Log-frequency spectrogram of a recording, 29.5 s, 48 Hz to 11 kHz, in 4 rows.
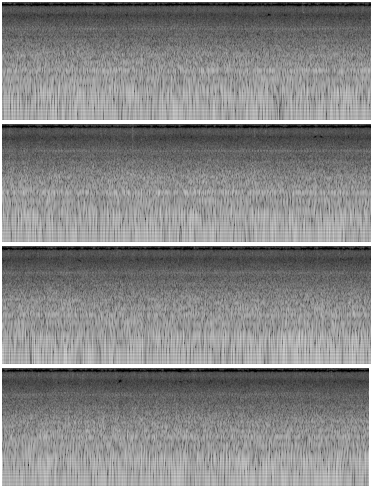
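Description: Kubota MX5200 tractor's four-cylinder diesel engine running steadily under load, driving a New Holland haybine (mower-conditioner) through standing hay, heard close up from the tractor seat.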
